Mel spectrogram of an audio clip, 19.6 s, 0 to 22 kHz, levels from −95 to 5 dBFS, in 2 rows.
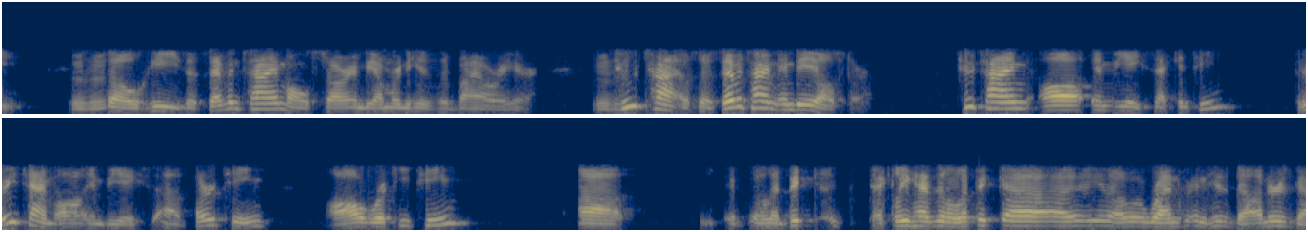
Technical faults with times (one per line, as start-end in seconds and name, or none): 0.00-19.57 G.723.1 codec
3.23-3.32 VoIP packet loss concealed by the speech codec
8.27-8.44 VoIP packet loss concealed by the speech codec
10.25-10.36 VoIP packet loss concealed by the speech codec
